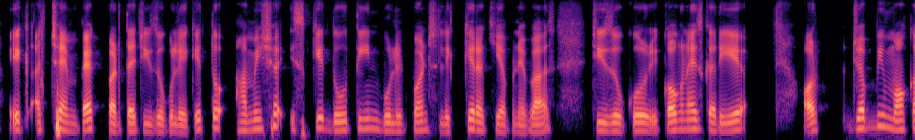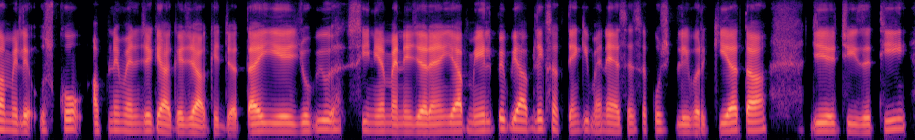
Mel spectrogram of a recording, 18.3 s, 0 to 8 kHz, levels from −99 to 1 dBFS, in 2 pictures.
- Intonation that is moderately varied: Yes, average, 3.2 semitones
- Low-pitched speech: Yes, low, 130 Hz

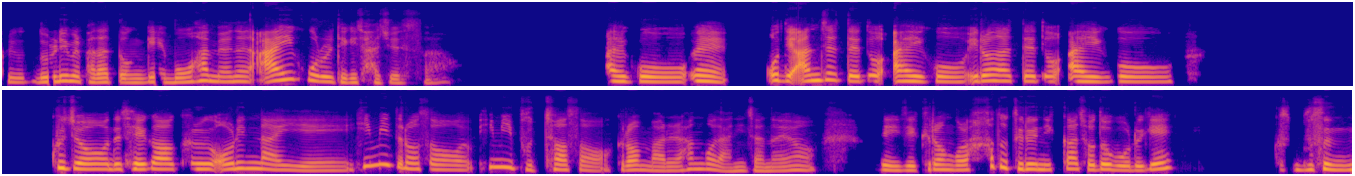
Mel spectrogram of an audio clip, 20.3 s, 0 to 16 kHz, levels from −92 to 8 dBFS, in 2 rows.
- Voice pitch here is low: No, high, 215 Hz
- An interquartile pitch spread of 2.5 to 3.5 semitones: Yes, average, 3.2 semitones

